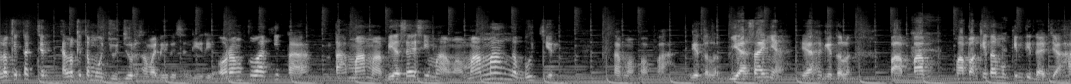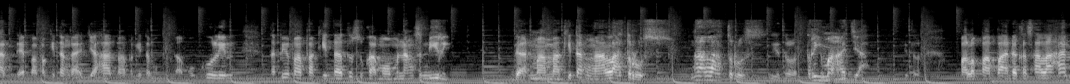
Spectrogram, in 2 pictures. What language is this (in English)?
Indonesian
